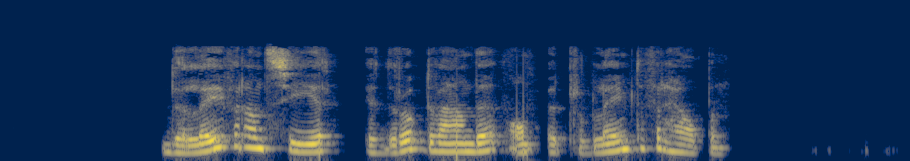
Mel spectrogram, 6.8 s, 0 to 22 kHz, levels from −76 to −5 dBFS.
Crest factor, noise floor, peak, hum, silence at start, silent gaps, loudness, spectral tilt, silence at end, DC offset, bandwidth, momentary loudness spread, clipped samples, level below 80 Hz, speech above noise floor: 18 dB; under -90 dBFS; -4 dBFS; none; 1.2 s; 2.61-2.73 s; -20 LUFS; -5 dB/octave; 1.4 s; under 0.1%; 8 kHz; 14 LU; under 0.1%; -56 dBFS; over 71 dB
